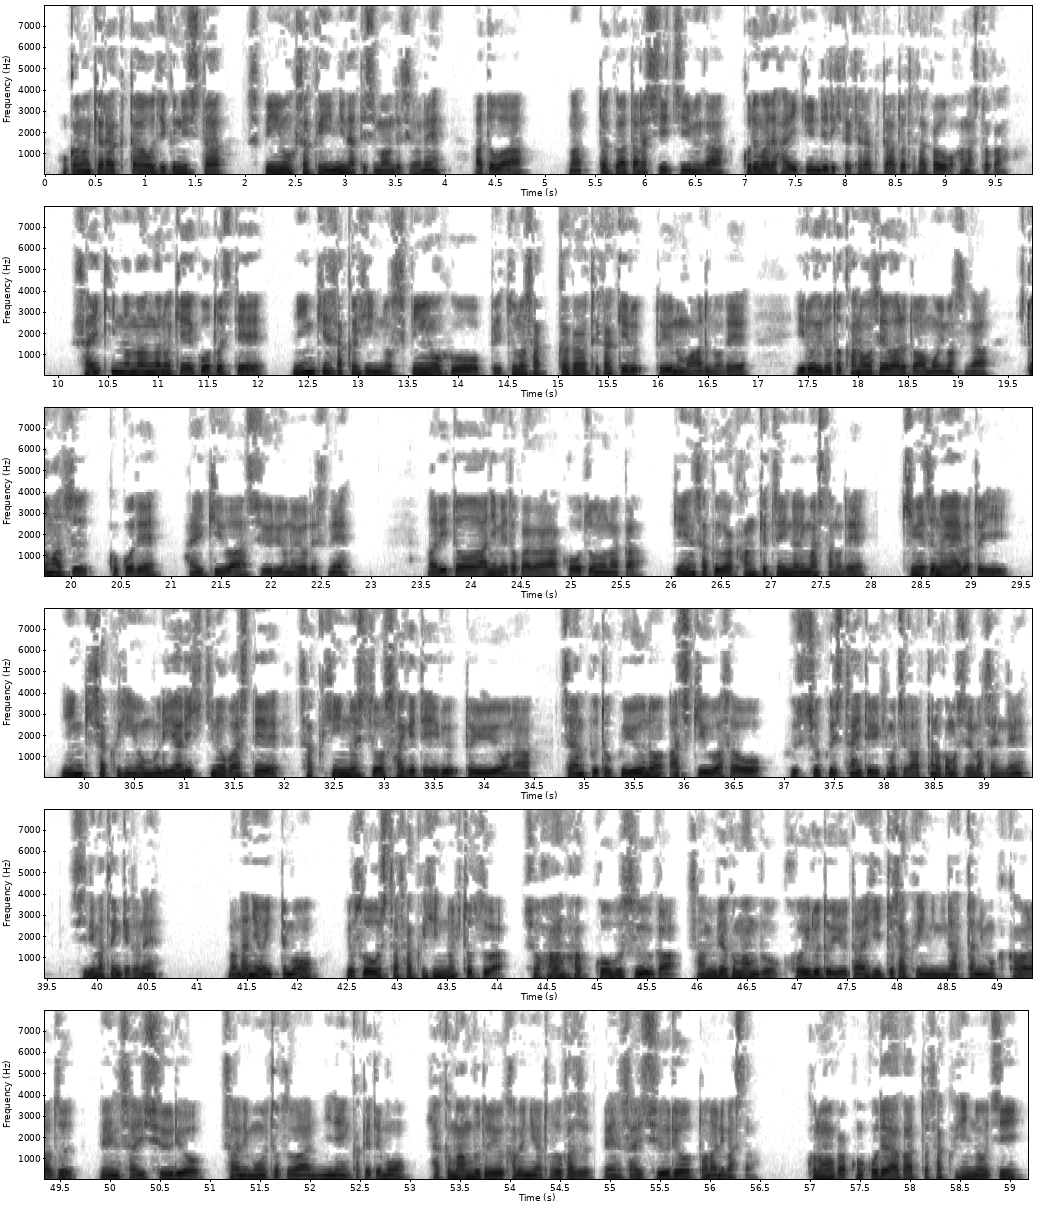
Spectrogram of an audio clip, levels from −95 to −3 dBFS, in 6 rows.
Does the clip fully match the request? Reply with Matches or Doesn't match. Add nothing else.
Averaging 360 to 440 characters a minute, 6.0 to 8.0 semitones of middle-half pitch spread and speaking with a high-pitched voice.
Doesn't match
